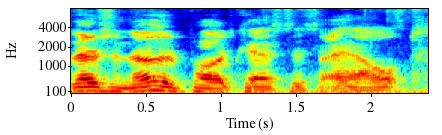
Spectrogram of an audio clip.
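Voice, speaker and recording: With an Arkansas accent, a man speaks very slowly at a fairly low pitch with lively intonation. Audible room echo surrounds his voice. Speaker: podcaster. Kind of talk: casual chat. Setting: barn workshop.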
